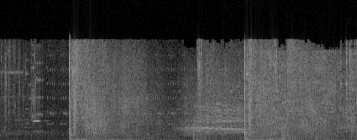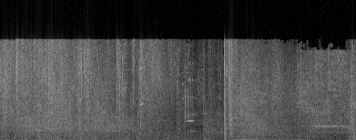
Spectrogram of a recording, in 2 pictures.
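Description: A heavy rifle fires sharp single shots.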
